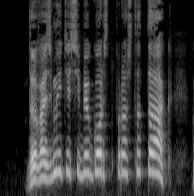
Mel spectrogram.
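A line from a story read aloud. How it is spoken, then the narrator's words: Young woman's exclamation. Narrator (Russian): воскликнула прелестная смуглянка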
